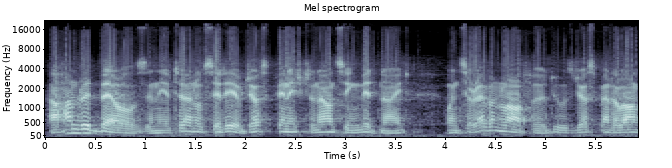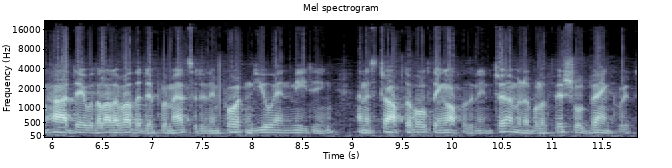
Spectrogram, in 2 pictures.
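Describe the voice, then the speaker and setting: A man's voice: rumbling low, fast, bright, forceful tone, soft background music, poor audio. An actor narrating a 1950s radio drama as a wry, knowing con man telling his own tale. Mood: wry, scene-setting. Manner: wry, storytelling. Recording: vintage 1950s radio recording.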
